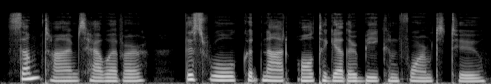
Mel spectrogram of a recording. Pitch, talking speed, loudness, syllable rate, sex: 175 Hz, 120 wpm, -18 LUFS, 4.6 syllables/s, female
